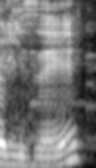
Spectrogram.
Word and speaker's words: lisais: Attention à la prononciation de la lettre S qui se prononce Z contenu qu'elle se trouve entre deux voyelles.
